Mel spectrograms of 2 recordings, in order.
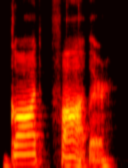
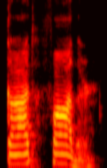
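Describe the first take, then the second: First: Godfather said even slower and louder, stress on God; slow repeat. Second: Godfather said very slowly, stretching each syllable; demo of Godfather. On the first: Teacher repeats Godfather for the class, slow and emphatic. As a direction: stretch Godfather out, leaning hard on God. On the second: Teacher models Godfather for students, slow and drawn out. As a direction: draw out Godfather slowly to show the stress. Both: Shown as a demonstration. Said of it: "dónde está el énfasis de la sílaba".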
